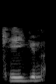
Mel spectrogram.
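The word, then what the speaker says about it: Keoghan: But yeah, let's people are watching this because Barry, and I think it's meant to be pronounced Keegan, I think.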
